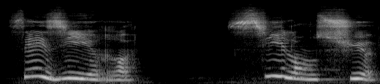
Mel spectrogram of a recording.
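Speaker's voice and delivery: slow, fully pronounced words with pauses between; careful word-list reading. Shown as a demonstration. Teacher reading the exercise words to children, careful pronunciation. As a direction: read each word out deliberately, stretching the vowels. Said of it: "Il faut les bien prononcer".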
